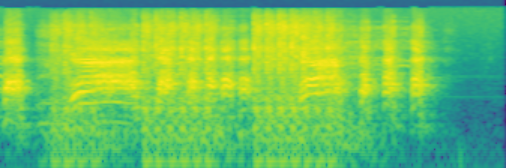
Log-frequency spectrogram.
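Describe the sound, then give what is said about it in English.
Gunfire aimed at a World War I veteran: a loud, dense burst of shots lasting about three seconds, nearly continuous, then cutting off abruptly. “You shot that World War I veteran in the head.”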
